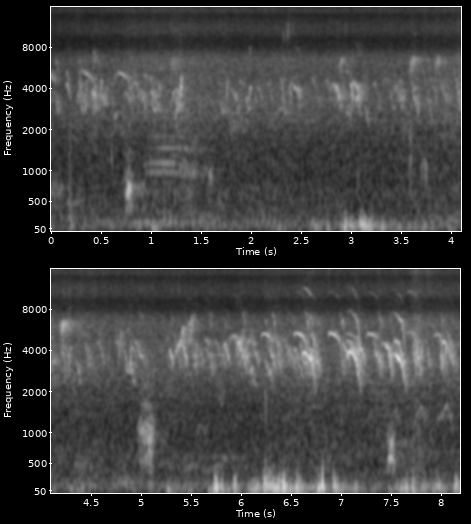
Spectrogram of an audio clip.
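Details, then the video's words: Hen with chicks while eating: many faint high chick peeps running steadily throughout, louder toward the end, with scattered low thuds and rustling, perhaps from pecking or movement. "Chickens and chicks eating sound"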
